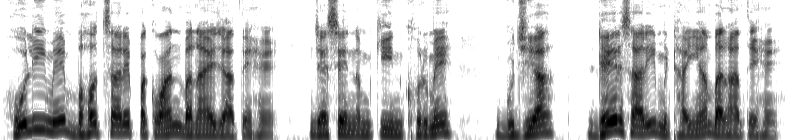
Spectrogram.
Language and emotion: Hindi, neutral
